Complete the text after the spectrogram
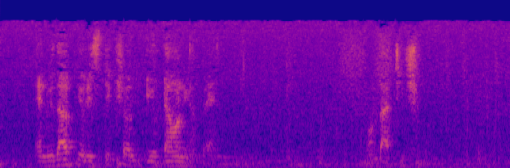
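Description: A man speaks loudly and firmly.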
